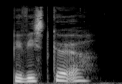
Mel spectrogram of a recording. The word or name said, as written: bevidstgøre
